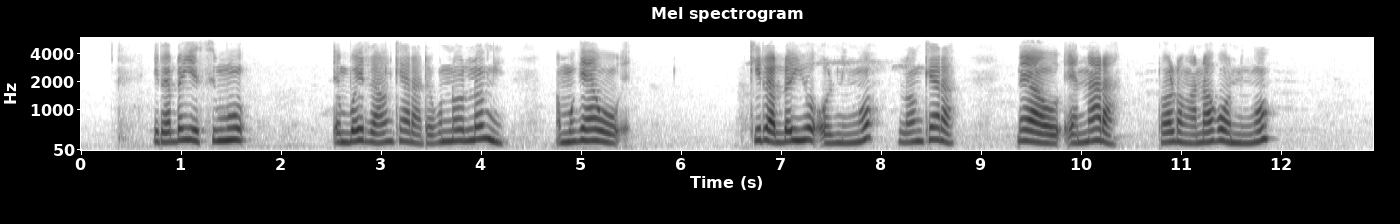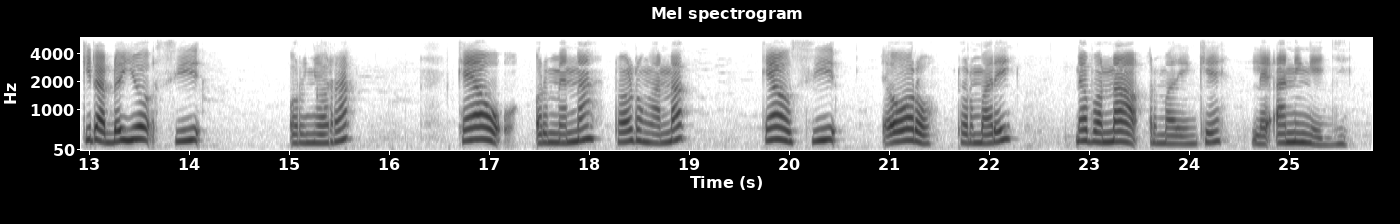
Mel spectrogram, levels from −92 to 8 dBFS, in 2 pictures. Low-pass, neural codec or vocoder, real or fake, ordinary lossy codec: 5.4 kHz; none; real; none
